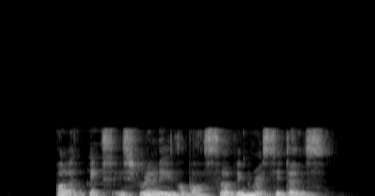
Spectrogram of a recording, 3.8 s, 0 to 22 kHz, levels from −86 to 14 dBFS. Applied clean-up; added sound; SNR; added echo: neural mask model DeepFilterNet 3.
